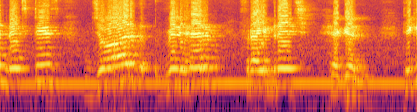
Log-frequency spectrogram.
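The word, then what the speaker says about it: Friedrich: ठीक है, एक्चुअली ये प्रोनंसिएशन गलत है, लेकिन अगर हम फ्रेडरिक की जगह फ्राइडरिच बोले तो आपको एग्जाम में लिखते समय ऐसा नहीं पड़ती है, right. फ्राइडरिच, these are easy to remember, फ्रेडरिक not easy to remember, spelling बोल रहा हूं मैं। ठीक है, तो इसलिए हम इन्हें फ्राइडरिच ही कहेंगे।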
